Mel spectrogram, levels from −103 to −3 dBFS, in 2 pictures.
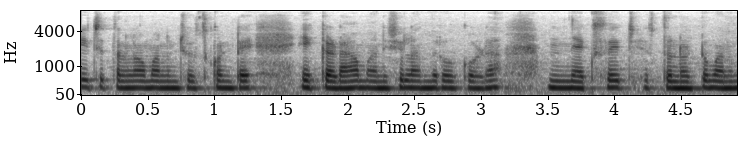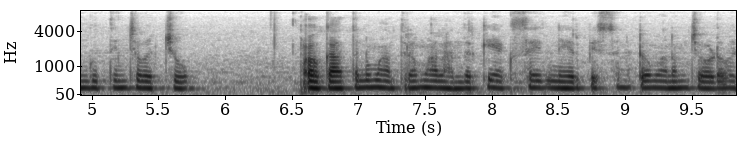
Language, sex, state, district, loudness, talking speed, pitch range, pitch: Telugu, female, Telangana, Nalgonda, -19 LUFS, 105 wpm, 195-205 Hz, 200 Hz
